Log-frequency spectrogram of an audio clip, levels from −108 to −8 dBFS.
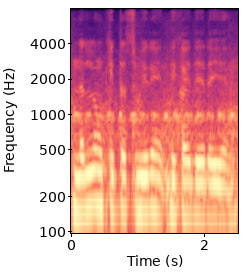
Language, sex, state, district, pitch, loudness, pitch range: Hindi, male, Rajasthan, Bikaner, 145 Hz, -12 LUFS, 130-150 Hz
